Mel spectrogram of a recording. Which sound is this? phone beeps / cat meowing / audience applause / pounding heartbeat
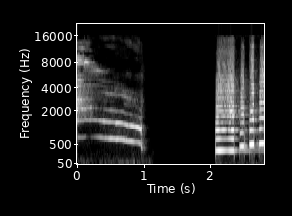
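cat meowing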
